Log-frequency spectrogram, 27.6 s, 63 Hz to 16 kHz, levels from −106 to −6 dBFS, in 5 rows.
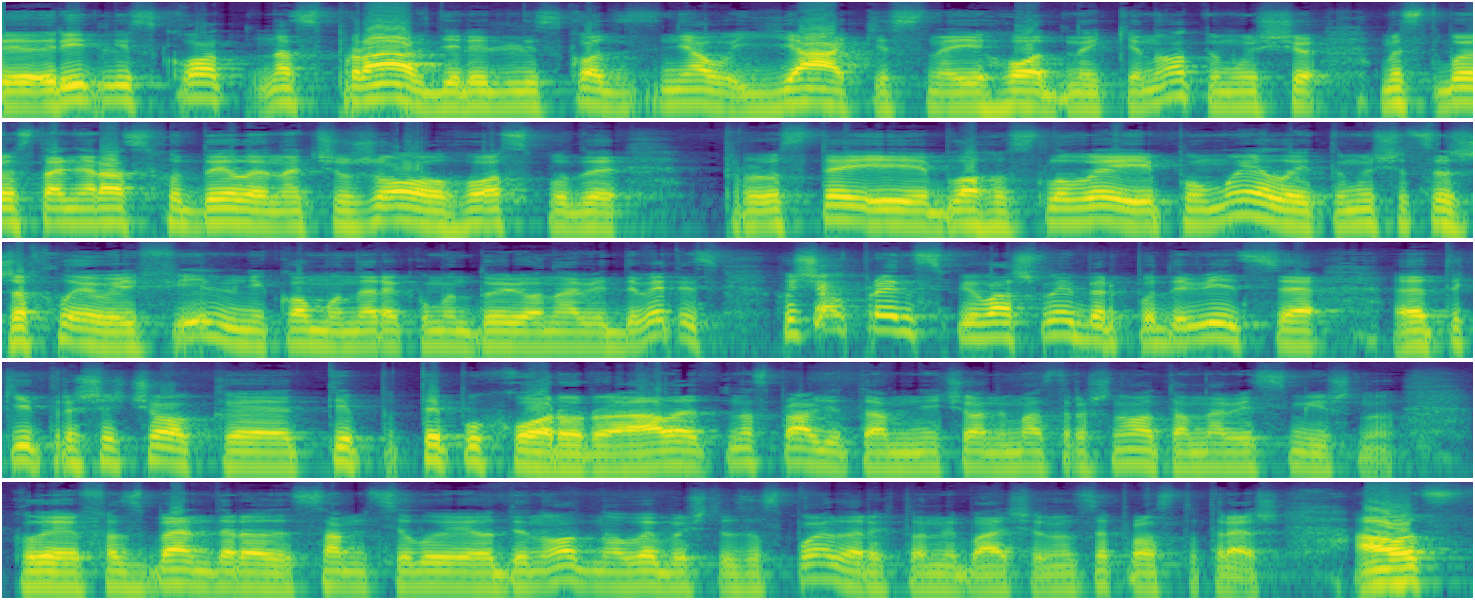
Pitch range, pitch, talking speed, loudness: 110-135 Hz, 120 Hz, 165 wpm, -14 LUFS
